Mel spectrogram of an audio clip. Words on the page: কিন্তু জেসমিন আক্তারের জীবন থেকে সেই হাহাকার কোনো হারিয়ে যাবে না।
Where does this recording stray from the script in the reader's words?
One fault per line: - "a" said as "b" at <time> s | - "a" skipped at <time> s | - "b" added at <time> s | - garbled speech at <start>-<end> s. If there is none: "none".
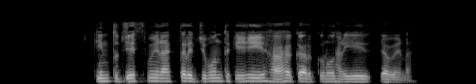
none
